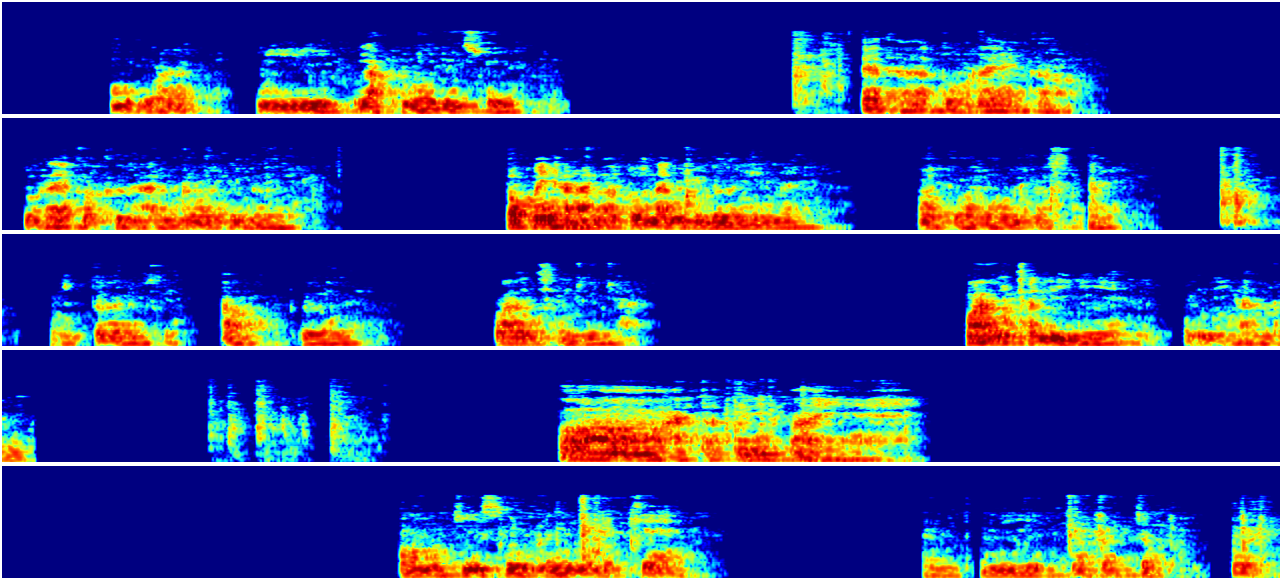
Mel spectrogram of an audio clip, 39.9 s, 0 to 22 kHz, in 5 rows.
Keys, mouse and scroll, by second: 2.8-7.8 drag, 5.2-6.1 Right, 11.3-12.2 Left, 13.6 Left, 14.0 Right, 14.3 Right, 14.5 Right, 14.8 Right, 15.6 Return, 19.8 click, 22.4-25.2 Right, 25.1 click, 26.0 Right, 26.5 Right, 26.6 Right, 26.7 Right, 28.3 Left, 28.5 Left, 28.8 Left, 29.4 Left, 30.5 Right, 31.0-31.4 Right, 33.4 Right, 33.6 Right, 33.8 Right, 33.9 Right, 34.1 Right, 34.4 Right, 35.1 Left, 35.5 Delete, 37.6 Down, 38.6 End, 39.7 Delete, 39.8-39.9 typing.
